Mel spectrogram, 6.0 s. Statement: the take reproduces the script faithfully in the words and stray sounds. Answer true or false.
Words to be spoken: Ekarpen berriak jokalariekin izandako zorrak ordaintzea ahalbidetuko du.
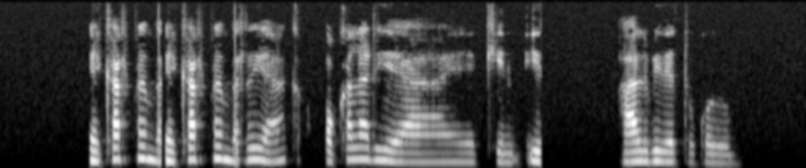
false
